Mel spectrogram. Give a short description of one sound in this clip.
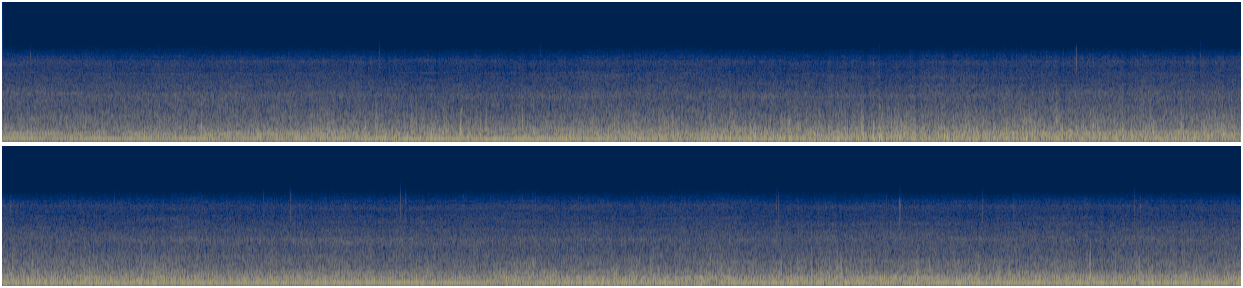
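A quad bike engine hums steadily up close.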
